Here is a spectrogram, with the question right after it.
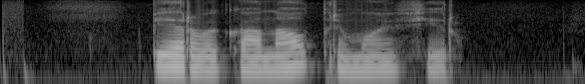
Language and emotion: Russian, neutral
